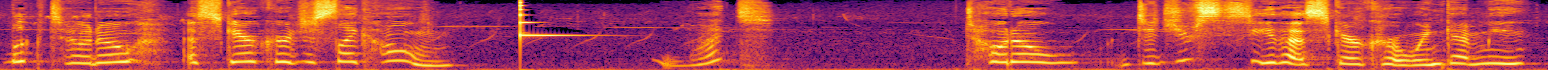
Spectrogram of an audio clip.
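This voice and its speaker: A woman's voice: very high-pitched, animated, measured pace. A woman playing a plucky, polite little farm girl, sincere and wide-eyed, in an audio play performed on stage. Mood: surprised, resolute. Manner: earnest, wide-eyed, proper. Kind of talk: stage radio play acting.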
